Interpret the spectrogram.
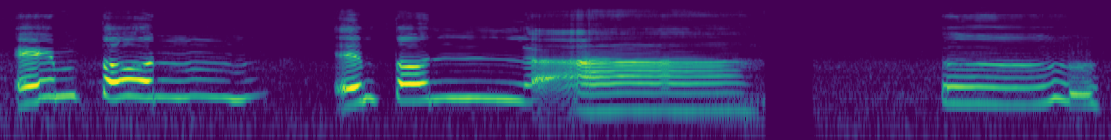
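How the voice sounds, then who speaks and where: A woman's voice: high voice, animated, drawn-out words, a little hiss or hum, heavily acted. A woman voicing cheeky young schoolchildren in a crude comedy cartoon, with exaggerated delivery. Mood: timid, polite.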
